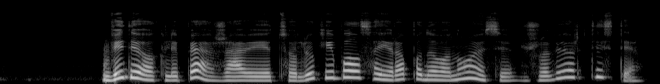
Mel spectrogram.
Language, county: Lithuanian, Alytus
